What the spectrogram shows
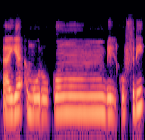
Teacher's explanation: جی اخفا شفی ہو رہا ہے، میم ساکن کے بعد با آ رہا ہے تو ہم میم کی آواز کو چھپا کے پڑھیں گے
